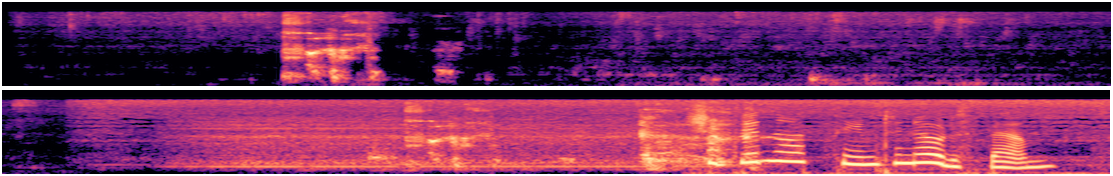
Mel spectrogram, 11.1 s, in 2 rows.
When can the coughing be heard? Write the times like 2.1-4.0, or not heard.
1.4-2.2, 7.5-9.4.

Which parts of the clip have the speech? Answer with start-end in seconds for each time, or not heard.
8.9-10.8.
